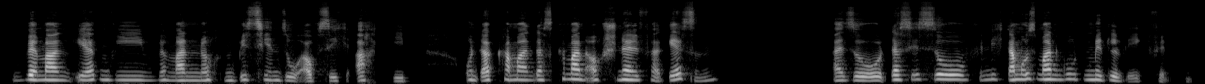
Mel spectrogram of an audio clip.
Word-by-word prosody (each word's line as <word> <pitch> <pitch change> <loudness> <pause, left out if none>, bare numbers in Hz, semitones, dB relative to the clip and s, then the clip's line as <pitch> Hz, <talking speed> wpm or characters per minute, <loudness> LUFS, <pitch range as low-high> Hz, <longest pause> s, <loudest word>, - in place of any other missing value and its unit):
wenn 205 +2 +4
man 200 -2 +6
irgendwie 200 -2 -4
wenn 200 0 -7
man 185 0 +2
noch 185 +2 -5
'n 185 -1 -11
bisschen 205 -1 -4
so 175 -2 -6
auf 155 - -2
sich 165 0 -9
acht 190 0 -3
gibt. 150 0 -12 0.5
Und 210 -4 -6
da 195 - +6
kann 210 +2 -3
man 205 -1 +2
das 210 0 -4
kann 250 - -10
man 235 -1 +7
auch 215 - -3
schnell 210 -1 +3
vergessen. 205 -2 -4 1.2
Also, 185 -1 0
das 220 +1 +1
ist 230 +2 -7
so, 225 -2 +4
finde 215 +1 -14
ich, 230 0 -18
da 210 - +8
muss 235 +3 -1
man 230 0 +6
'n 220 - -7
guten 235 -2 -8
Mittelweg 180 -11 -4
finden. - - -22
205 Hz, 180 wpm, -25 LUFS, 185-220 Hz, 1.2 s, da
